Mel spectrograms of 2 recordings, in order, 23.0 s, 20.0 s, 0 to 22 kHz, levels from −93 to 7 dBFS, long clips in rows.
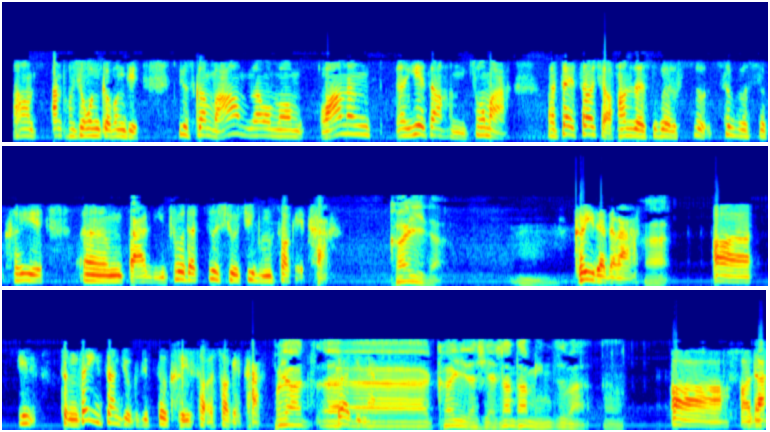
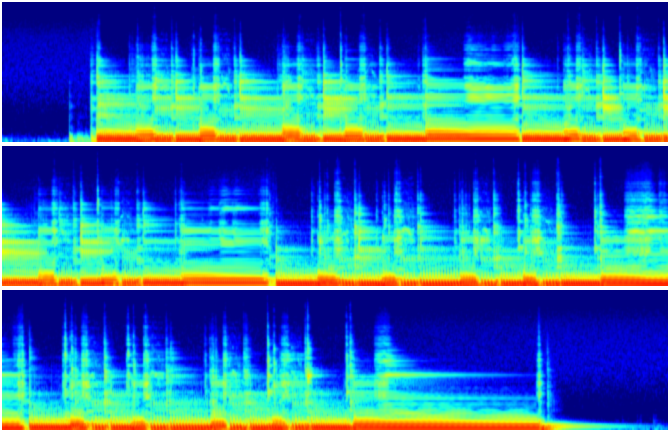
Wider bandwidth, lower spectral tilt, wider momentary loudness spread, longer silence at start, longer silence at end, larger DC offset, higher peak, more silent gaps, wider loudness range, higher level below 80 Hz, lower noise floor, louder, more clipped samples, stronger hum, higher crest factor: first, 5.4 kHz vs 4.1 kHz; second, -3 dB/octave vs -11 dB/octave; first, 13 LU vs 3 LU; second, 0.1 s vs 0.9 s; second, 0 s vs 1.05 s; neither; about the same, 0 dBFS vs 0 dBFS; neither; first, 4 LU vs 1 LU; second, -64 dBFS vs -14 dBFS; second, -56 dBFS vs -65 dBFS; second, -18 LUFS vs -10 LUFS; neither; neither; first, 18 dB vs 8 dB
